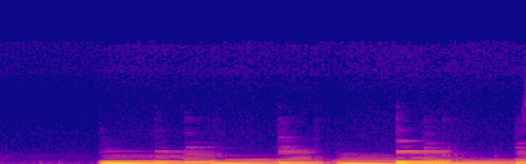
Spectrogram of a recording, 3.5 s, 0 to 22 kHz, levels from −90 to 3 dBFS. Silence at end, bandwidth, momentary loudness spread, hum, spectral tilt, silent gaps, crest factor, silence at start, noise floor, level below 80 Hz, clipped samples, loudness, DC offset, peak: 0 s; 1.9 kHz; 13 LU; none; -13 dB/octave; none; 14 dB; 0.65 s; -62 dBFS; -54 dBFS; under 0.1%; -16 LUFS; under 0.1%; 0 dBFS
